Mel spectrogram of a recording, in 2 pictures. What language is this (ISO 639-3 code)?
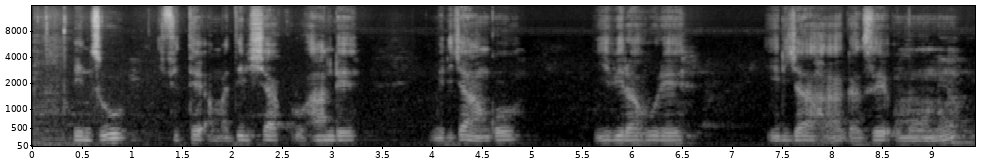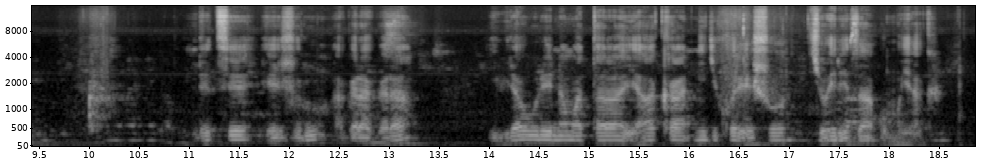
kin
